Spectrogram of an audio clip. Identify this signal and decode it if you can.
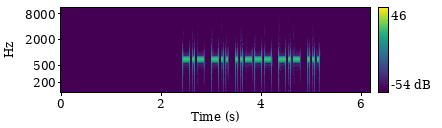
Morse code, heard as a keyed tone, about 25 wpm, 700 Hz. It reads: KD2KS
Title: USA Call Signs - 5 Characters - Repeated 3x - 25wpm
